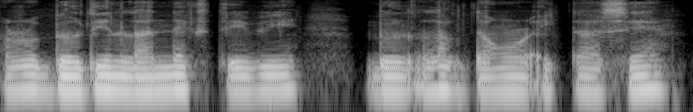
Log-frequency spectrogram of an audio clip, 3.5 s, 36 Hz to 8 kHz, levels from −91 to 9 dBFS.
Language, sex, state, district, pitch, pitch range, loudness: Nagamese, male, Nagaland, Kohima, 105 Hz, 100-110 Hz, -18 LUFS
